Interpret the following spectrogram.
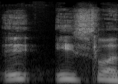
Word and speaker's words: Isla: Is this one Isla Nubar? Isa and Isla. You have to say it like that too, right?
